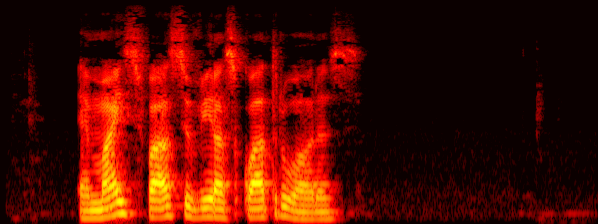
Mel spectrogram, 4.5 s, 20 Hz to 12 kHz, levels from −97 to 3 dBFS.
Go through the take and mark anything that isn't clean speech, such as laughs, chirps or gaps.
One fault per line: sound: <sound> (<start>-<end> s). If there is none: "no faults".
no faults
